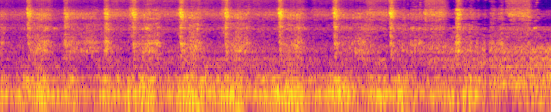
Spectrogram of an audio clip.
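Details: Regular cranking beats roughly every quarter second dragging on as the engine won't catch cleanly; slow, hard starting with long cranking.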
